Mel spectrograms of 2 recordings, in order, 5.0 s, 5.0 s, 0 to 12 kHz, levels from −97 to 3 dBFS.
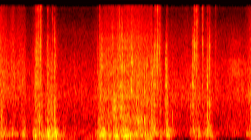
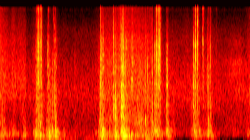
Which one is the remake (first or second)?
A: first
